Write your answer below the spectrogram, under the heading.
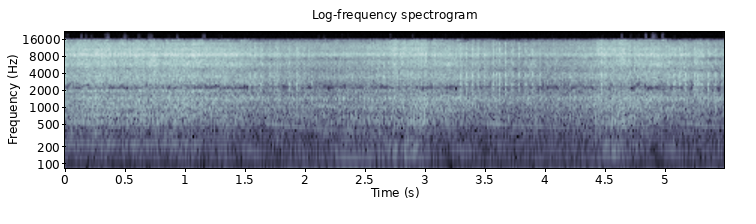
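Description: Busy metallic rattle riding over a steady idle, loose and chattering rather than a deep knock, consistent with a rattling idler gear.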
